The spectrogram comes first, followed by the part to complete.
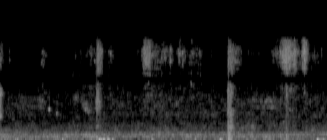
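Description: Near silence: faint outdoor ambience with a few faint, short ticks.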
